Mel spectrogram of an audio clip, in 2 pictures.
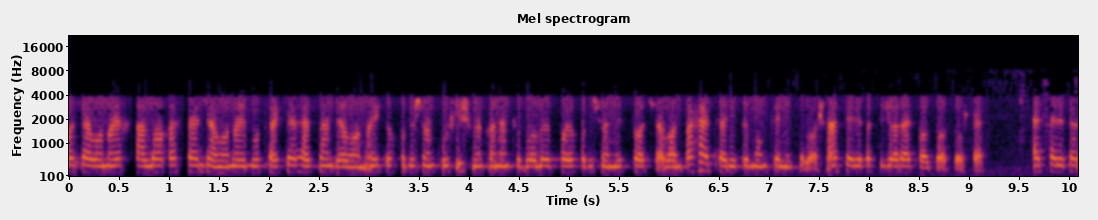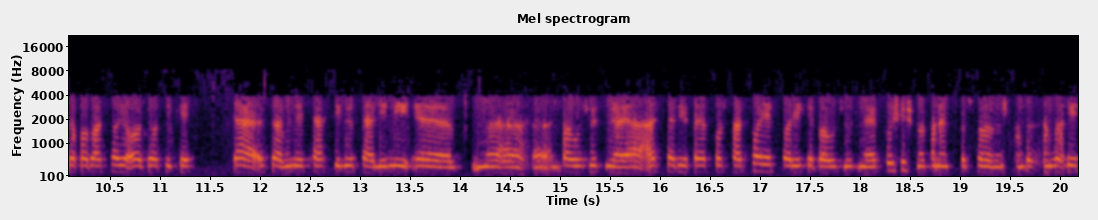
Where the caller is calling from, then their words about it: Bamyan, Afghanistan; از ولایت بامیان هستم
